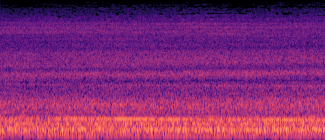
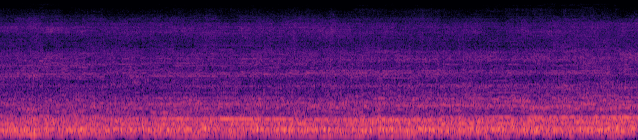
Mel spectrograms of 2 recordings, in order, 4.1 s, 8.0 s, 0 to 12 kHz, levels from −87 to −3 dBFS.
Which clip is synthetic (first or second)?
second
